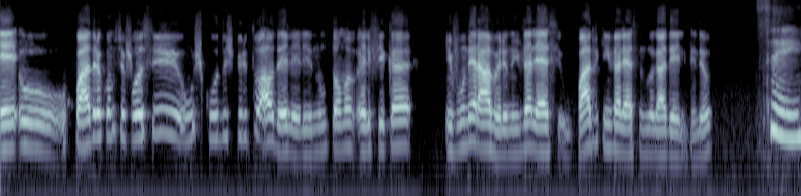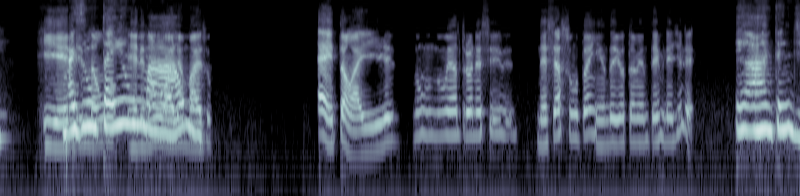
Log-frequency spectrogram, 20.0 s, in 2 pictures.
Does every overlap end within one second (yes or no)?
no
